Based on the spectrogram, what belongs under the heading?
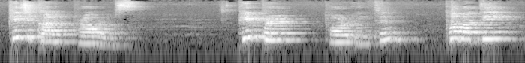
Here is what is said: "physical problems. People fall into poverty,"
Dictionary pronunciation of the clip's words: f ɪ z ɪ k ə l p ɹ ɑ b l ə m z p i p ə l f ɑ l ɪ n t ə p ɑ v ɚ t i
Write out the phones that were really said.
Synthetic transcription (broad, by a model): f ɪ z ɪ k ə l p ɹ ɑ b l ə m s p i p ə l p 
